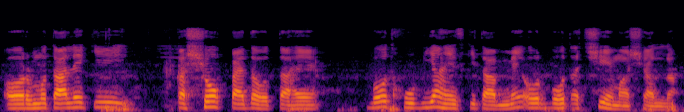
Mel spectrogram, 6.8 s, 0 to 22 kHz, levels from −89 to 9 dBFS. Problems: background conversations at intervals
